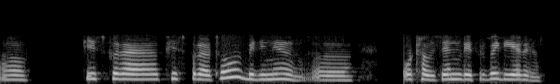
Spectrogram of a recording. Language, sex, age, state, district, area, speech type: Bodo, female, 30-45, Assam, Udalguri, urban, conversation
